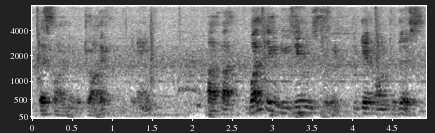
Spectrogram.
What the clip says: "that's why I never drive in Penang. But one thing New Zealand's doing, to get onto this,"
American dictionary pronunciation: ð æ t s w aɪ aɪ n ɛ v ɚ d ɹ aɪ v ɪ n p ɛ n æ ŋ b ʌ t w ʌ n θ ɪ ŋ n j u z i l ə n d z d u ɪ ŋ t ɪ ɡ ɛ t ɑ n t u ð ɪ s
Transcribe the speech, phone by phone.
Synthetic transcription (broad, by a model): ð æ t s w aɪ aɪ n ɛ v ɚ d ɹ aɪ v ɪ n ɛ æ b ʌ t w ʌ n θ ɪ ŋ n j u z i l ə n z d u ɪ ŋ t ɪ ɡ ɛ t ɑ n t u ð ɪ s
